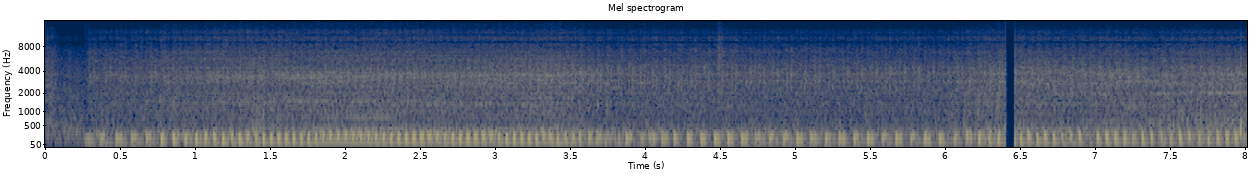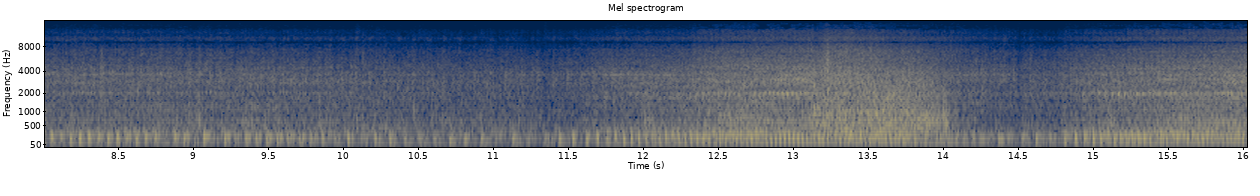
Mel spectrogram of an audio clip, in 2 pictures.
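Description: Can-Am Outlander ATV engine running at a steady, throbbing idle close by, then revved up twice near the end, each rise bringing a loud rush of noise.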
